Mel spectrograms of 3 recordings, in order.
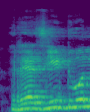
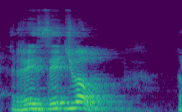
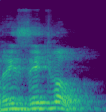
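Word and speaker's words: residual: विरासत के हिस्से की, जिसको रेजिडुअल पढ़ते हैं, जबकि रेजिडुअल पढ़ना बिल्कुल गलत है। इसका जो सही प्रोनाउंसिएशन है, इसका जो सही तलफ़्फ़ुज़ है वो है रेजिडुअल। रेजिडुअल।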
